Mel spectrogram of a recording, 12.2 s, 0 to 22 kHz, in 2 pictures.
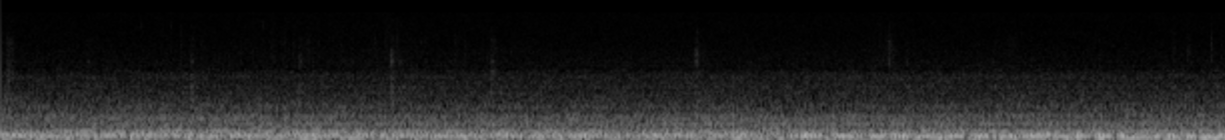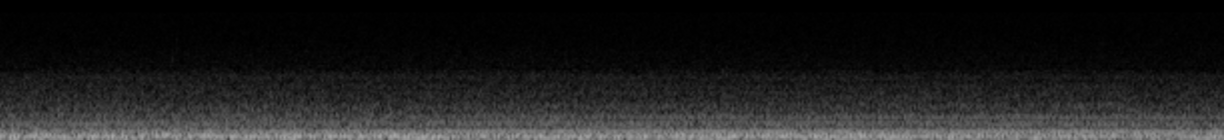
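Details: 2005 Pontiac Grand Prix with brand new wheel bearings and new tires: a constant loud droning hum over the road noise throughout the drive, unchanging; the source of the loud noise is undetermined.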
